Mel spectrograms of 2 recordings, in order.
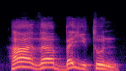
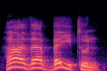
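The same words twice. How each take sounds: Both takes have the same delivery.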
